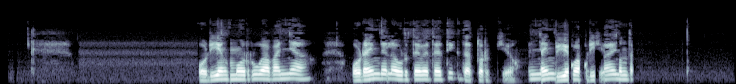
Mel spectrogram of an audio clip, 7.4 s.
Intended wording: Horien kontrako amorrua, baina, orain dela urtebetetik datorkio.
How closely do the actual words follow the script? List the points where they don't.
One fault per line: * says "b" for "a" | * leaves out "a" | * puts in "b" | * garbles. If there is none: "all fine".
* leaves out "kontrako"
* garbles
